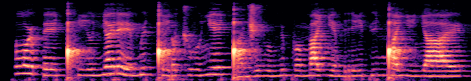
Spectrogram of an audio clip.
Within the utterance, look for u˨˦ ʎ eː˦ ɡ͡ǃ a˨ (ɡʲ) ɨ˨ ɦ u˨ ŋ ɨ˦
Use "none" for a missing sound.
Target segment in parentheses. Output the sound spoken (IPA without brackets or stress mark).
d͡ʒ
